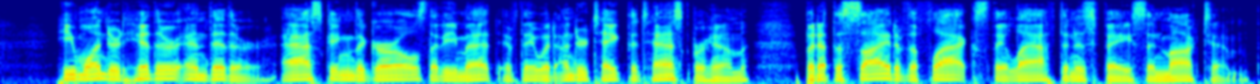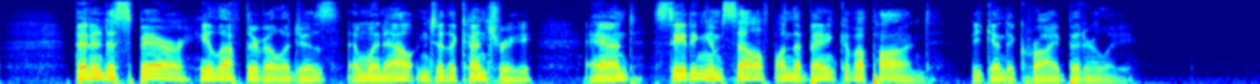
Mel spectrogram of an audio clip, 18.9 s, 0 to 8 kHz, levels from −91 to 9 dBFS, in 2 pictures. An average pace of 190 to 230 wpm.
Yes: average, 195 wpm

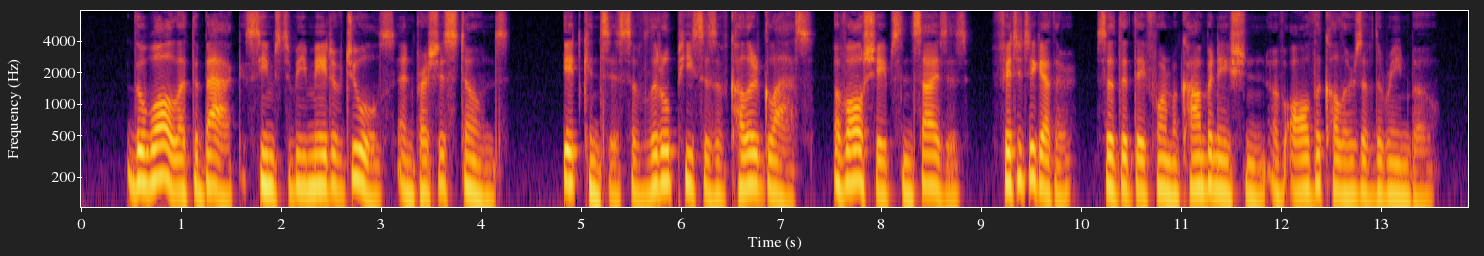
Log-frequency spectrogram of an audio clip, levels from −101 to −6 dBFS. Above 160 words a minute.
Yes: average, 185 wpm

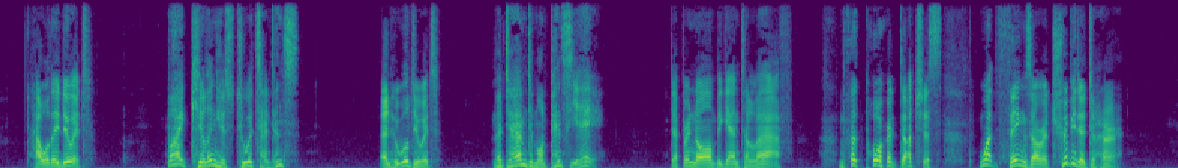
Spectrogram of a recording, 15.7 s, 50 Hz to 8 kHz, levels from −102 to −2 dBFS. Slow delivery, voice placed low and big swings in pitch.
No: slow, 120 wpm; medium, 160 Hz; wide, 6.7 semitones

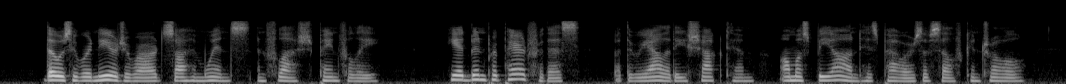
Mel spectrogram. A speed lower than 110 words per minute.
No: average, 165 wpm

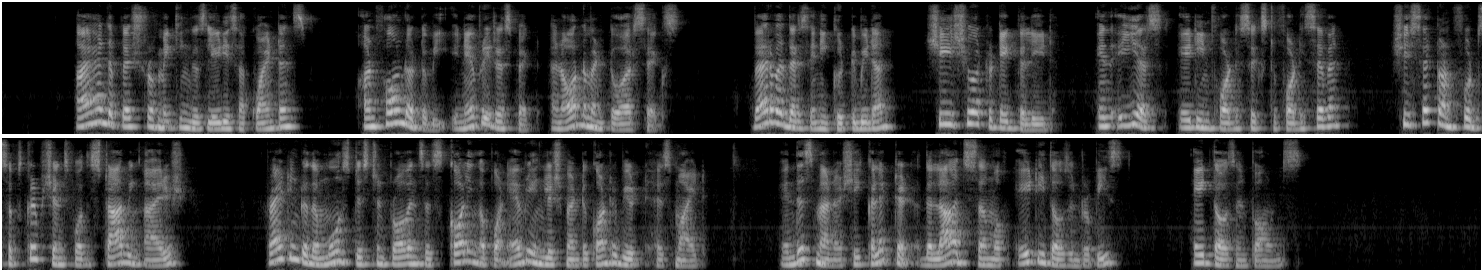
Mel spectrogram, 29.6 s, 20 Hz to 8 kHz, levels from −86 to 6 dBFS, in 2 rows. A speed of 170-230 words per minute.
No: average, 160 wpm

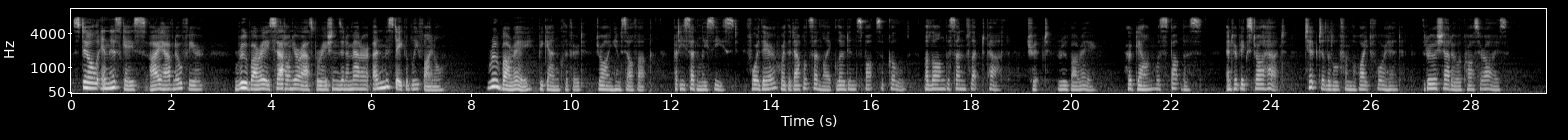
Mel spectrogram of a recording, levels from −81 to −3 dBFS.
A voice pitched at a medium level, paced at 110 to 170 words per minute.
Yes: medium, 160 Hz; average, 145 wpm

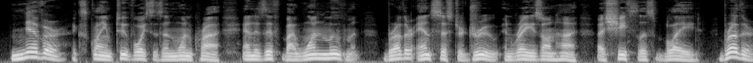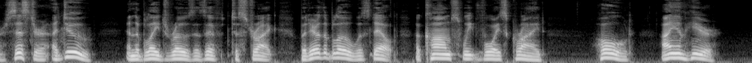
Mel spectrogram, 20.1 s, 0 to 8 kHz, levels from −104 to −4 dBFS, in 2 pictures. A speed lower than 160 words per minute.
Yes: average, 150 wpm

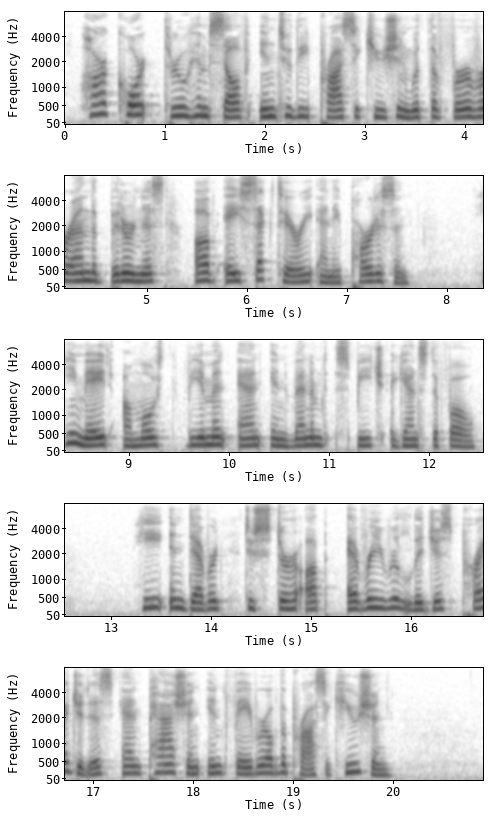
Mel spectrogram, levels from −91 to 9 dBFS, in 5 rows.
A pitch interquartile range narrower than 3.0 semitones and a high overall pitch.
Yes: narrow, 2.5 semitones; high, 195 Hz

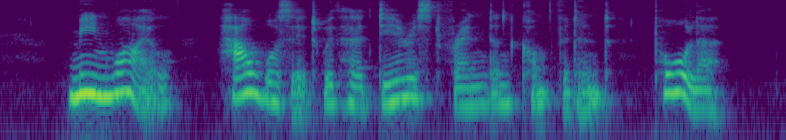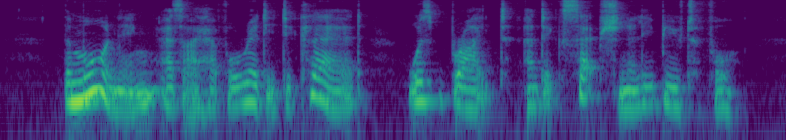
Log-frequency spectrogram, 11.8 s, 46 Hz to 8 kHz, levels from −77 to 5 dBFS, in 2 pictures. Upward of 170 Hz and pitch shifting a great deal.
Yes: high, 190 Hz; wide, 6.7 semitones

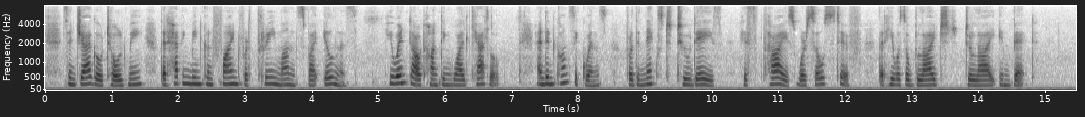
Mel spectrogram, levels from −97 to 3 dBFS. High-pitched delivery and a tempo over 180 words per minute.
No: high, 205 Hz; average, 155 wpm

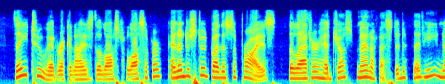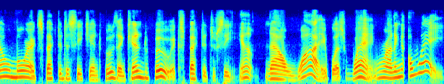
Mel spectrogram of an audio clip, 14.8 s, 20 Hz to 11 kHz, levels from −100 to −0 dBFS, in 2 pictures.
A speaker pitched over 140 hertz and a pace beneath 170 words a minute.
Yes: medium, 185 Hz; average, 160 wpm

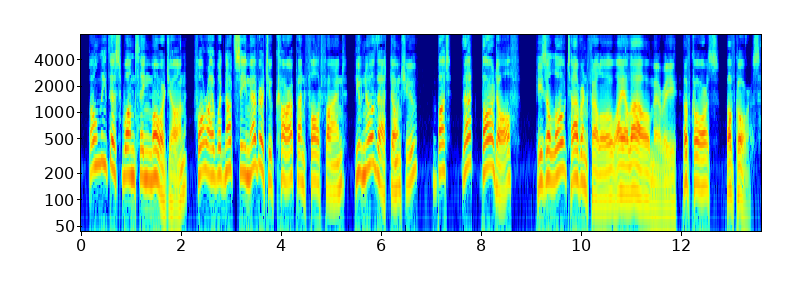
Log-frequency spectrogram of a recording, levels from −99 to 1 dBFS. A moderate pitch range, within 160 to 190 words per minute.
No: wide, 7.4 semitones; average, 165 wpm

